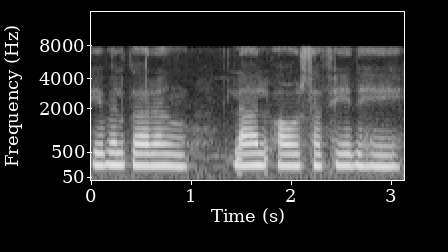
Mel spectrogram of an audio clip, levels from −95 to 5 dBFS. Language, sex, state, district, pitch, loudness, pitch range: Hindi, female, West Bengal, Alipurduar, 230 Hz, -12 LUFS, 225-235 Hz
